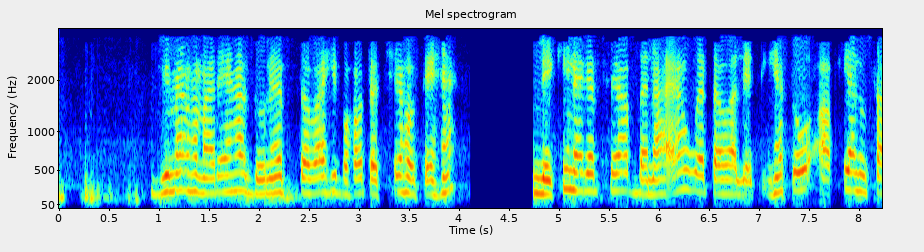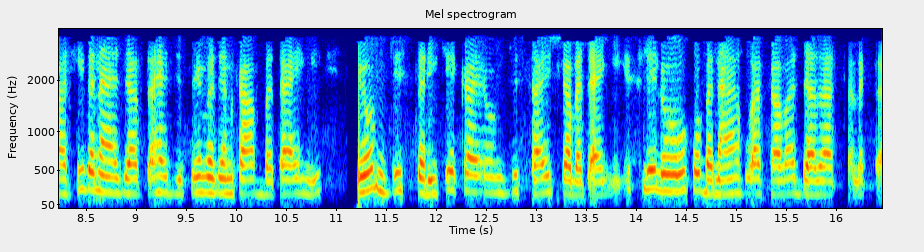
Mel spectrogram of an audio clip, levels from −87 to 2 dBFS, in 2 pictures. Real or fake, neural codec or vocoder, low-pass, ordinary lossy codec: fake; vocoder, 22.05 kHz, 80 mel bands, WaveNeXt; 3.6 kHz; MP3, 32 kbps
